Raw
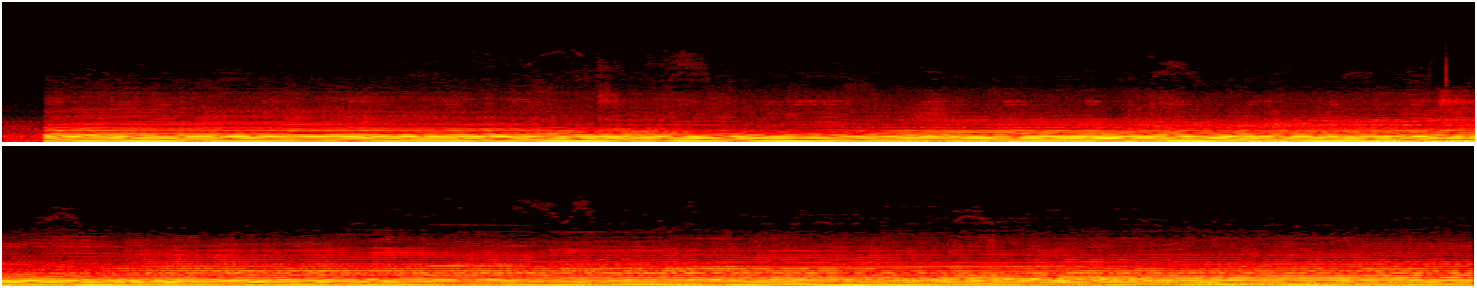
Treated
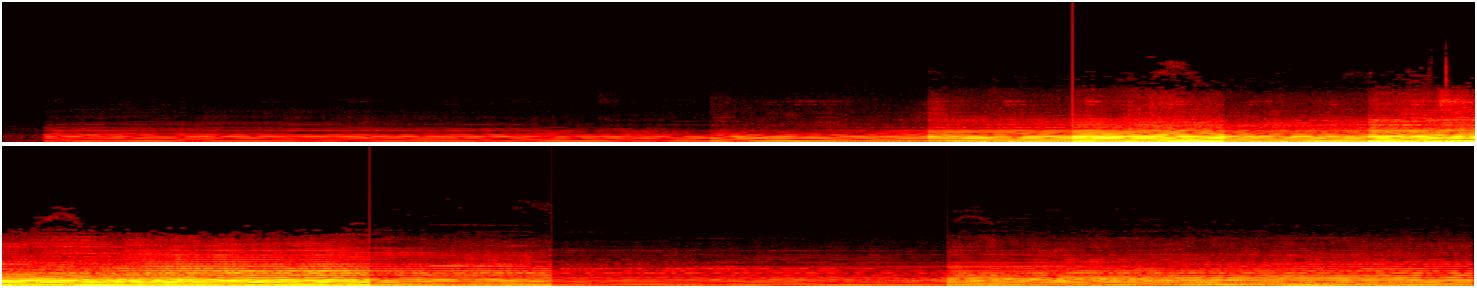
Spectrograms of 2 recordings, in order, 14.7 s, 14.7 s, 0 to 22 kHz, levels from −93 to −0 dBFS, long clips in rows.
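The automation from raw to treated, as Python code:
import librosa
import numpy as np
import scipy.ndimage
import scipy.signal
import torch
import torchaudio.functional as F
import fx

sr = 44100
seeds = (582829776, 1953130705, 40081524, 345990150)

y = fx.gain(x, sr, db=fx.steps((0.0, -19.0), (3.54, -10.5), (4.63, -0.5), (5.35, 6.5), (6.11, -1.0), (6.83, 7.0), (9.2, -2.0), (10.11, -14.0), (12.09, -3.0)))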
